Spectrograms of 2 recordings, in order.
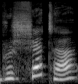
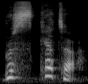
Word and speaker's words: bruschetta: Its raspberry (ras-berry) and not rasp-berry,it’s not cocoa (coca) its co-co,it’s not bruschetta (brus-she-ta) its brusketta ,a very delicate pronunciation to brus-ketta ,it’s not oh-nions it’s un-nion(onions)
